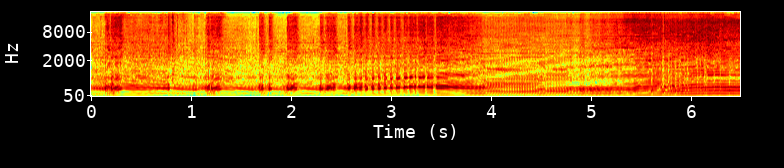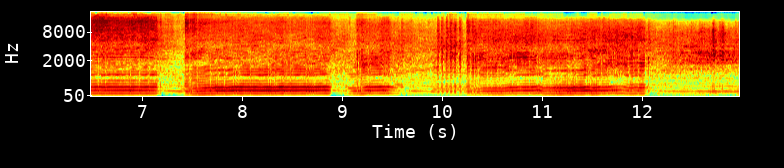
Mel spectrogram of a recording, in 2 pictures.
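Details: 1995 Honda CR250 two-stroke on its test ride before any fixes, which the seller says is boggy. Revs stumble and flatten under throttle with a bad mid and upper range bog; the rider thinks it sounds lean or like a fouled plug.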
